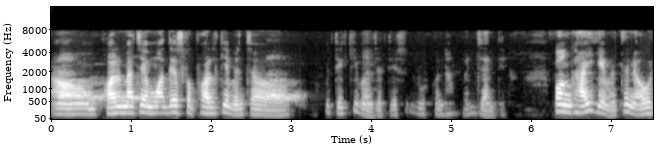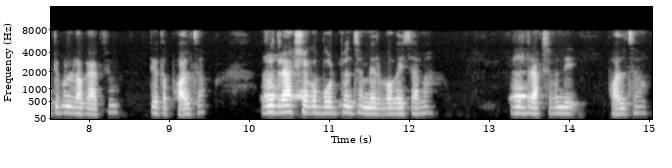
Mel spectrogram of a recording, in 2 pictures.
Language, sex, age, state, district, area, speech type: Nepali, female, 60+, West Bengal, Kalimpong, rural, spontaneous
